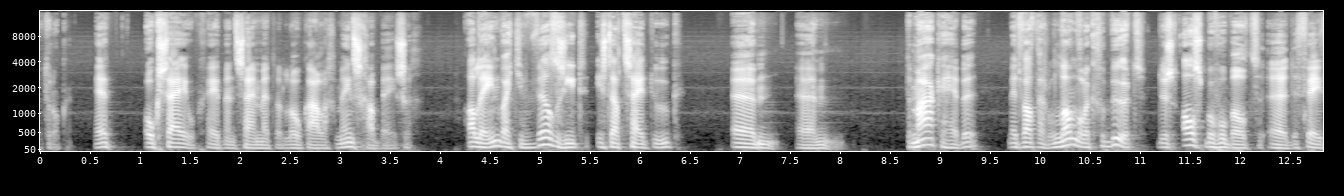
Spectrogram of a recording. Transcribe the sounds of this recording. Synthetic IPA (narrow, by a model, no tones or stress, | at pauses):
ətrɔ̰kə | hɛ | owksɛjɔpə̥χeːvəmɛntsɛjnmɛt̚dəlowka̰ːləχəmejnsχɑp̚bejz̥əχ | ʔɑlejnʋɑtjəʋɛlˠzitɪzdɑtsɛjtyk | ə | ə | təmaːkənɦɛbə | mɛtʋɑtɛrlɑndələkχəbøːrtdɵsɑlˠzbɛjvoːɹbeːlˠtdəfe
